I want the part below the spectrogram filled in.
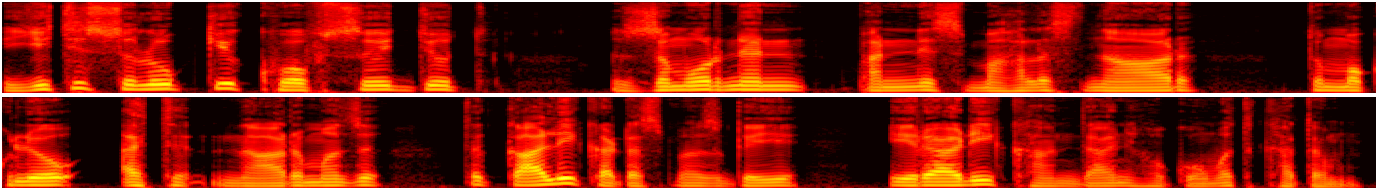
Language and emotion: Kashmiri, neutral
